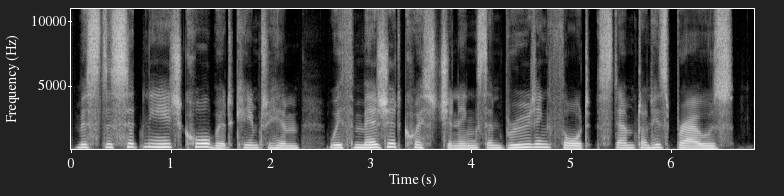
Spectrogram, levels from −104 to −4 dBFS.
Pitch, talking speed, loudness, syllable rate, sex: 205 Hz, 150 wpm, -19 LUFS, 4.0 syllables/s, female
